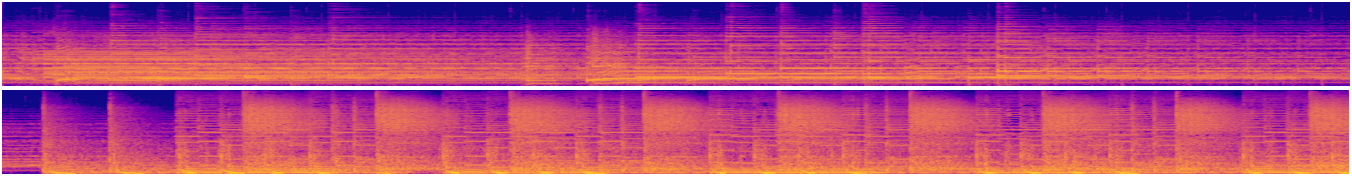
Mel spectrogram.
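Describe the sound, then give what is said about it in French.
Instrumental music from the indie video game Rogue Legacy: a calm, sustained melodic passage gives way midway to a louder, driving full arrangement with steady drum hits. No one speaks. “cet extrait sonore, c'est celui de Rogue Legacy, un petit jeu indé qui a pas mal fait parler de lui ces derniers jours et ces derniers temps.”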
